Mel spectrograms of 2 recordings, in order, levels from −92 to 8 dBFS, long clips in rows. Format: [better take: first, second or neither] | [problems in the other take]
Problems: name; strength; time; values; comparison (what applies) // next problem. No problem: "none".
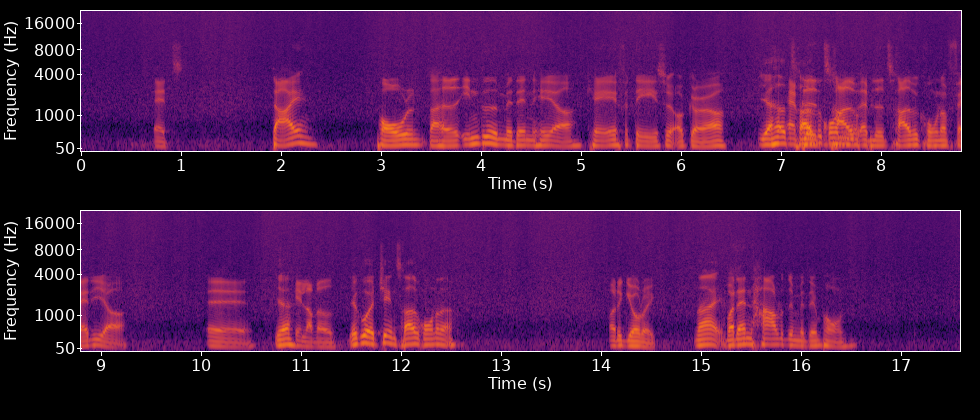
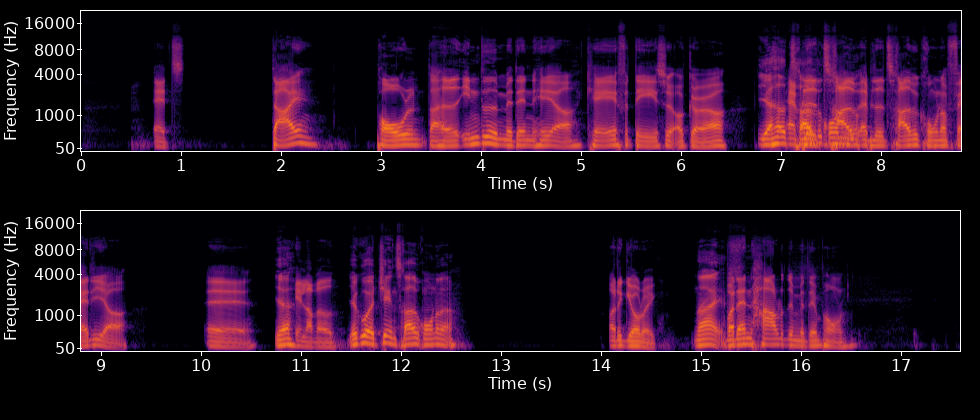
second | hiss; noticeable; throughout; 15 dB below the speech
